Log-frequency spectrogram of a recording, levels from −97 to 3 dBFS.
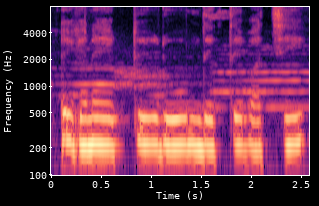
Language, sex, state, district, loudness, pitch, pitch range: Bengali, female, West Bengal, Cooch Behar, -12 LUFS, 215 Hz, 210-225 Hz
